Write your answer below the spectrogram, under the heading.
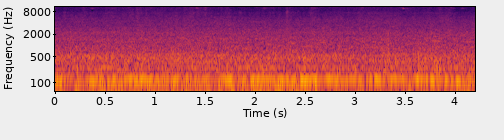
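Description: A steady low drone, with faint light scraping of a wooden spatula stirring rice in a non-stick pan.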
